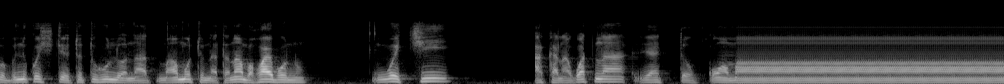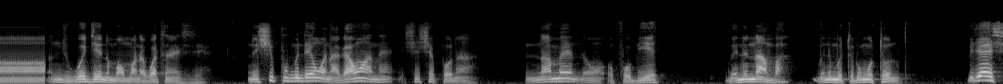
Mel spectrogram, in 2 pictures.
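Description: At 7.38 s, just after "to kwube wa", a system hang loop begins: the computer stalled while the audio hardware kept replaying one 21.33 ms stretch of its ring buffer, which fits a 1024-sample buffer. Until 10.49 s, the speech turns into a steady buzz at 46.9 Hz.

At 13.35 s, between "shepwu mu de hwayo" and "ngaa wane she she", unconcealed Bluetooth headset packet loss drops a 7.5 ms piece of speech. No filler was put in its place, so there is a brief, abrupt hole that can click at its edges.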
